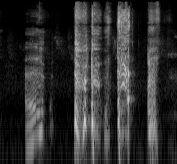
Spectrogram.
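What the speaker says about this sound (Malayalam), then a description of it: "ചുമക്കണ് വയ്യാണോ നിനക്ക്" A short burst of a person coughing, several separate harsh bursts close by, with brief silences between them.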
